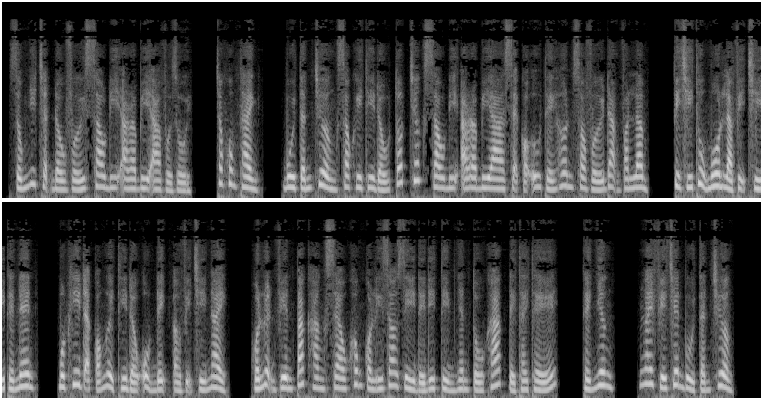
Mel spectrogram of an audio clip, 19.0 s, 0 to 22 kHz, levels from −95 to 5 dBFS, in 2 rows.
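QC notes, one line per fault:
9.48 to 9.53 s, stream segment skipped. The sound jumps abruptly forward, with a small blip lasting about 50 ms at the join. A segment of the stream likely failed to load. The player then continued straight from the next one.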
